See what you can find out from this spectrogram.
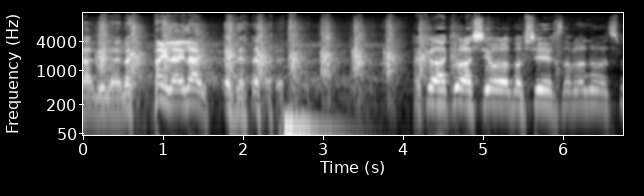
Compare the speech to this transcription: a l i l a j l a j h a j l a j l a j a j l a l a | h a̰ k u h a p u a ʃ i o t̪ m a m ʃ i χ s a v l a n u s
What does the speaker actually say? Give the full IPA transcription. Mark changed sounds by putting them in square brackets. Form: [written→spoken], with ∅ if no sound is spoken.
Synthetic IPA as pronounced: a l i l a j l a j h a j l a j l a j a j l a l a | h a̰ k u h a [p→k] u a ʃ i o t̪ m a m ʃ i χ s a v l a n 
